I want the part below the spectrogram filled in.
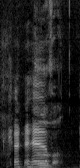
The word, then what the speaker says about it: Louisville: Or did I say that right? Is it Louisville? – Louisville. – Okay, Louisville.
